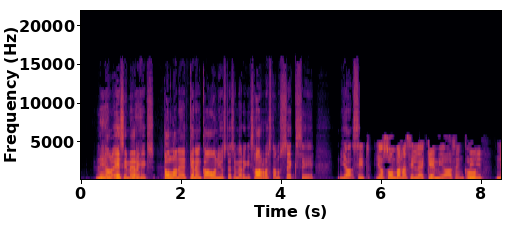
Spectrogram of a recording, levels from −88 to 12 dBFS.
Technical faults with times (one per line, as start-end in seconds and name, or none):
5.58-8.42 adaptive stream at a lower bitrate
